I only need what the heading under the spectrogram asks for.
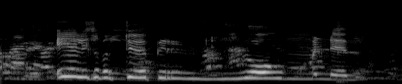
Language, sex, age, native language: Icelandic, female, 9, Icelandic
